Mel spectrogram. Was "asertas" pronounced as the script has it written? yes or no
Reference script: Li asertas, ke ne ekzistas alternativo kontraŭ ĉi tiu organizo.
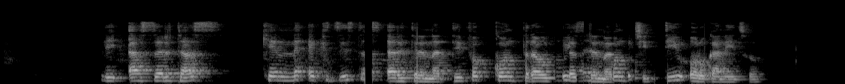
yes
